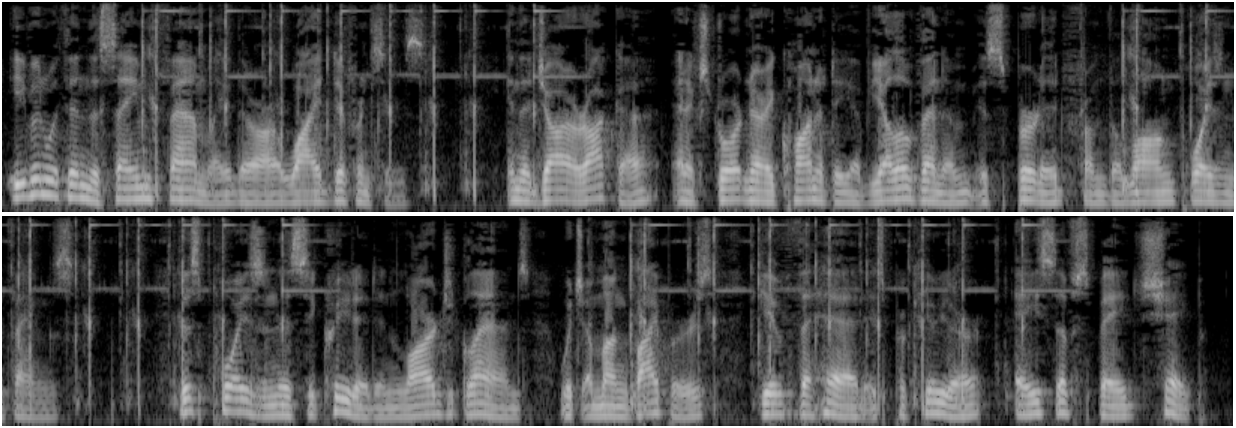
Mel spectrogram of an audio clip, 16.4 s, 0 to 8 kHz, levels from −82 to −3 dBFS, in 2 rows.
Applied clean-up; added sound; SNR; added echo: none; Bell; 11 dB; none.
